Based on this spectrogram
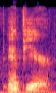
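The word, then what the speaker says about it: Ampère: Actually, it's named u named after Andre Mier Ampier.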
